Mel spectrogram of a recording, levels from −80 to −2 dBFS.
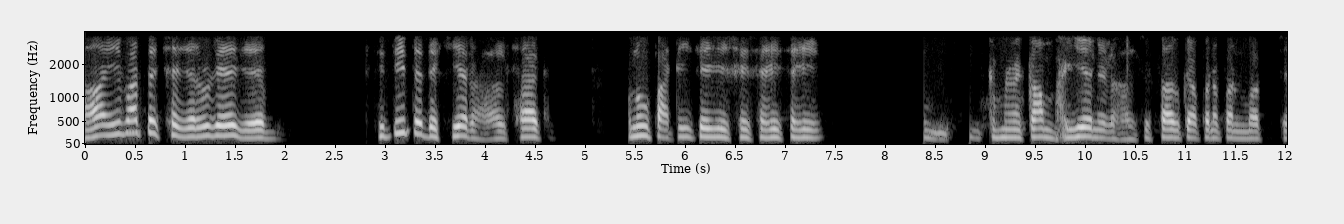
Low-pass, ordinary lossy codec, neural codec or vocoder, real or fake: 3.6 kHz; none; none; real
